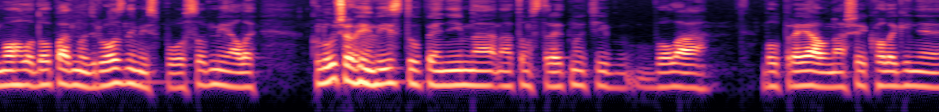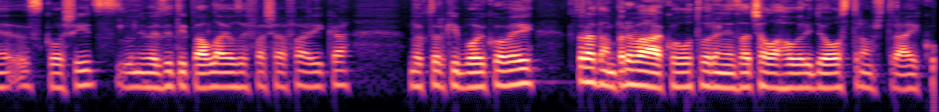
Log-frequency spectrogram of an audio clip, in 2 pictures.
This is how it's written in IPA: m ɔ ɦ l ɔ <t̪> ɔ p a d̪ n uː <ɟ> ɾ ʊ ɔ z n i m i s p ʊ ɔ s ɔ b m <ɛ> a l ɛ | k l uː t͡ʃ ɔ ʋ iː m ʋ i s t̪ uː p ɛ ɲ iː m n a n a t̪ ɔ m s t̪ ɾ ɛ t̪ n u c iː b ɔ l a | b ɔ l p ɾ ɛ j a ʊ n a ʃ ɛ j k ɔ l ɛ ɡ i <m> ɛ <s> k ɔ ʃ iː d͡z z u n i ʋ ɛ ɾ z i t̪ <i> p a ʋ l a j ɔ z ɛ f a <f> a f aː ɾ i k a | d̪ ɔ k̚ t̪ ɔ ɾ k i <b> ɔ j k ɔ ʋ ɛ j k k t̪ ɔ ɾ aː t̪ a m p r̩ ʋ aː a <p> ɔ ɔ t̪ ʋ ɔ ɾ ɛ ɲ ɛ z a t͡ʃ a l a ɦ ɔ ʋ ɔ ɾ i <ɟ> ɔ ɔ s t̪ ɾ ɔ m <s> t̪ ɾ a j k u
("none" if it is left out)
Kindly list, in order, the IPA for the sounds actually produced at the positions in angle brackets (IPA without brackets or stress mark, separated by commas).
d̪, ɟ, i, ɲ, s, i, ʃ, b, k, ɟ, ʃ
